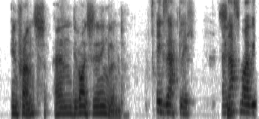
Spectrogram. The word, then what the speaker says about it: England: Weiblingen ist die Partnerstadt von Mayenne in Frankreich und Devizes in England. Except you need to pronounce it in German, so it's in England.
